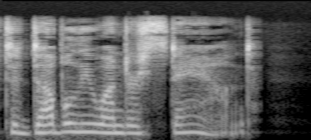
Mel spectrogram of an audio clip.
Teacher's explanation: Notice how the W sound links these words together, making the phrase flow smoothly.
